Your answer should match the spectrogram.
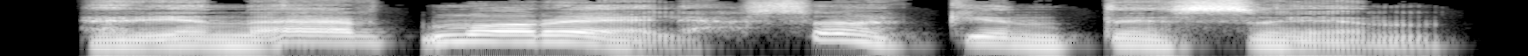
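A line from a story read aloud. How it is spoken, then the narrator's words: Hissing. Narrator (Russian): прошипел Кюри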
